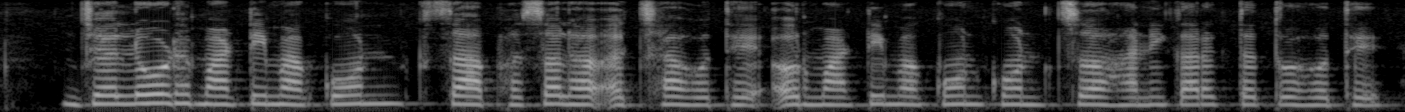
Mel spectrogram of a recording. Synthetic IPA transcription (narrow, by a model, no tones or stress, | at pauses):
d͡ʒəloɽ̤maʈimãkonsapʰəsəlɦəʔətːʃʰaɦot̪ʰeʔɔɾmaʈimãkonkonsəɦanikaɾək̚t̪ət̪ʋəɦot̪ʰe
